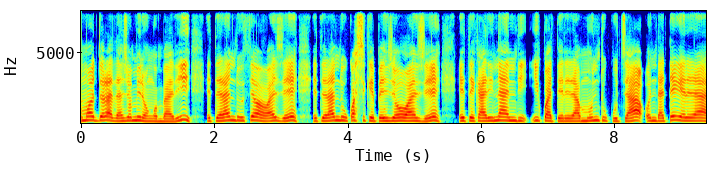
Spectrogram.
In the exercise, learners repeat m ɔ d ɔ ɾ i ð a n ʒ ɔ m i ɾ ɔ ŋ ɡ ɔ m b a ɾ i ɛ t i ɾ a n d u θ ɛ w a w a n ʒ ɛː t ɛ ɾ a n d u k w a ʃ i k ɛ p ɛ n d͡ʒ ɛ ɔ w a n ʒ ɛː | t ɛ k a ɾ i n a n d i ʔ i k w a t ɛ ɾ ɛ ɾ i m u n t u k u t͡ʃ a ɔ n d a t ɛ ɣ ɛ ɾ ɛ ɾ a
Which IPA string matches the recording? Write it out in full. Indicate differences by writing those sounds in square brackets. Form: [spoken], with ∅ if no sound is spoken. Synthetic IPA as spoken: m ɔ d ɔ ɾ [a] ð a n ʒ ɔ m i ɾ ɔ ŋ ɡ ɔ m b a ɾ i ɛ t [ɛ] ɾ a n d u θ ɛ w a w a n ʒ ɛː t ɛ ɾ a n d u k w a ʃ i k ɛ p ɛ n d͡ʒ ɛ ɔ w a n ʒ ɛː | t ɛ k a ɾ i n a n d i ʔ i k w a t ɛ ɾ ɛ ɾ [a] m u n t u k u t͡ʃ a ɔ n d a t ɛ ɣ ɛ ɾ ɛ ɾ a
